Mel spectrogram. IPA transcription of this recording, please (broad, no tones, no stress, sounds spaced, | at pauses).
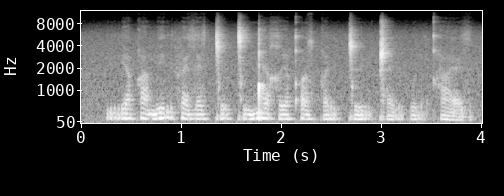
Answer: r e q æ m e r f æ z æ z ǀ ø ǀ ɪ ŋ͡ǃ ɛ χ i qʼ o z q ɪ r ǀ ø r ǁ æ r p o r qʰ æ z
